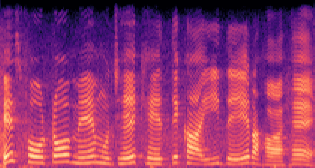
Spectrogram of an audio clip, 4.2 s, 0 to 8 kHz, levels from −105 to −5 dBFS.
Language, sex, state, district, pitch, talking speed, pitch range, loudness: Hindi, female, Madhya Pradesh, Katni, 260 Hz, 130 wpm, 230-285 Hz, -19 LUFS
